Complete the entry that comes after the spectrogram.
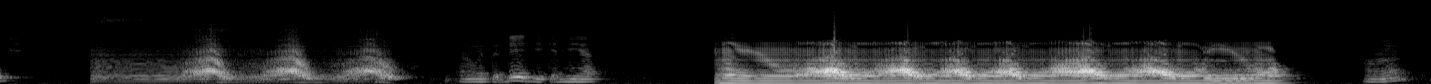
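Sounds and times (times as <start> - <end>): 
didgeridoo lesson: 0.9 - 4.1, 7.2 - 13.0.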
